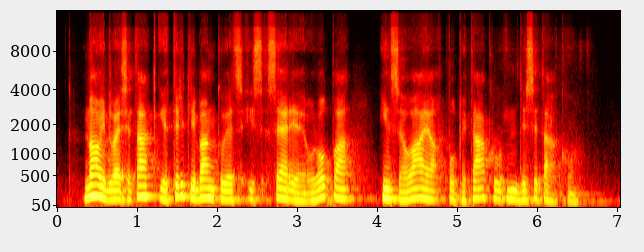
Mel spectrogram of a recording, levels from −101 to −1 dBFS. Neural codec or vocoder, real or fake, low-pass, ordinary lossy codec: autoencoder, 48 kHz, 32 numbers a frame, DAC-VAE, trained on Japanese speech; fake; 14.4 kHz; Opus, 16 kbps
